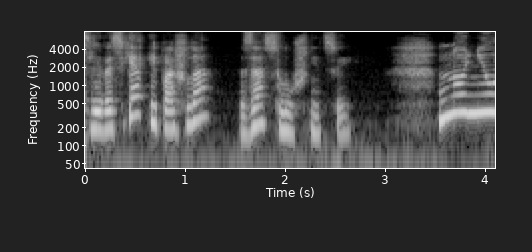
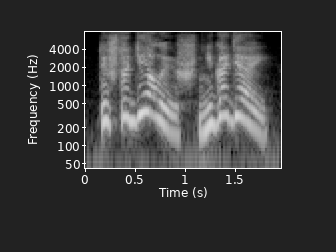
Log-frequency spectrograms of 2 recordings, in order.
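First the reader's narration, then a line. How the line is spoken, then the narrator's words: Yelling. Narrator (Russian): заорала я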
